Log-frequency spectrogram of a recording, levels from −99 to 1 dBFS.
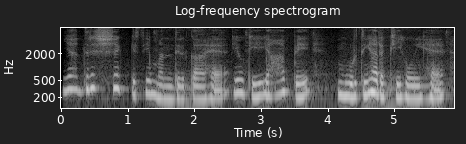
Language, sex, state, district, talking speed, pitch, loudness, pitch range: Hindi, female, Uttar Pradesh, Etah, 130 wpm, 225 Hz, -30 LUFS, 200-260 Hz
